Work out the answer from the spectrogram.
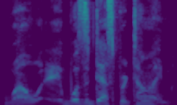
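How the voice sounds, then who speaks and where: A man playing a dutiful, defensive pony prince and guard, formal and measured, in a fan audio drama. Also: fairly high pitch, expressive, faint music behind. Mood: sober.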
